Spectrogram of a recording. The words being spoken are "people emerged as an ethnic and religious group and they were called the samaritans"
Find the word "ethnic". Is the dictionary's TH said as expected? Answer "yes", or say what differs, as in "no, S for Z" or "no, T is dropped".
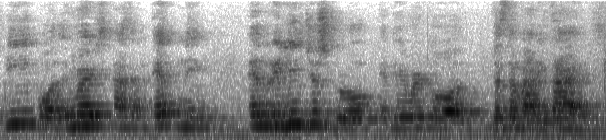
no, T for TH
